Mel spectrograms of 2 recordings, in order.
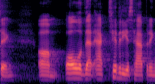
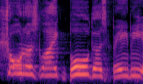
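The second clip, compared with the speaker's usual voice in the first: very high, drawn-out, acted-out coach yell; 10 semitones higher than usual. Recalling a college strength coach from upstate new york, imitating the coach's yell. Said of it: "would walk around yelling at our baseball team".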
